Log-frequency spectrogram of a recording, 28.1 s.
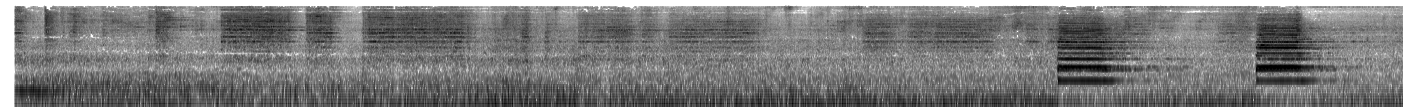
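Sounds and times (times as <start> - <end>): wheel squeal: 0.3 - 15.9, 16.7 - 21.2, 26.8 - 28.0
train wheels rumbling on rails: 0.3 - 28.0.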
